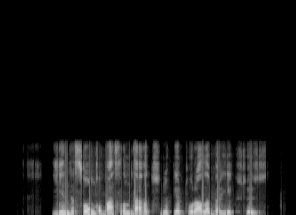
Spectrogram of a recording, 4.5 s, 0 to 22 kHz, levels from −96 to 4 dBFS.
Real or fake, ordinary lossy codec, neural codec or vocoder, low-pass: real; none; none; none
